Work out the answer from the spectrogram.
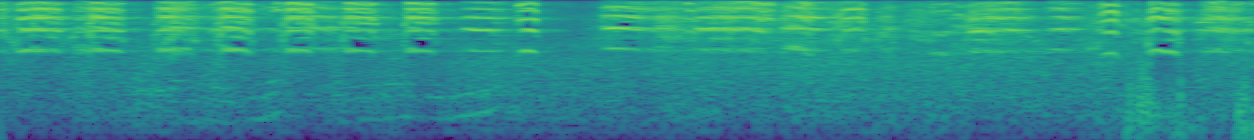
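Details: Kept sun conures out in the rain give a fast run of sharp, grating shrieks, several birds calling over one another, with a low thud near the end and continuous rainfall in the background.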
